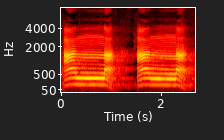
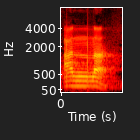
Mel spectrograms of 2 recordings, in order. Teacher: cara bacanya ditekan ditahan dua harakat itu sabdu Ditekan ditahan dua harakat Anna Anna dua harakat itu dua ketukan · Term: tasdid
